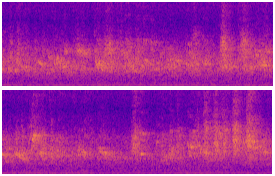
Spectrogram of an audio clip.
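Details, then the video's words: Many budgerigars in a colony with green food chatter nonstop in dense, scratchy chirps and warbles, with brief louder squawks toward the end and a constant background hum. "Budgies colony"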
